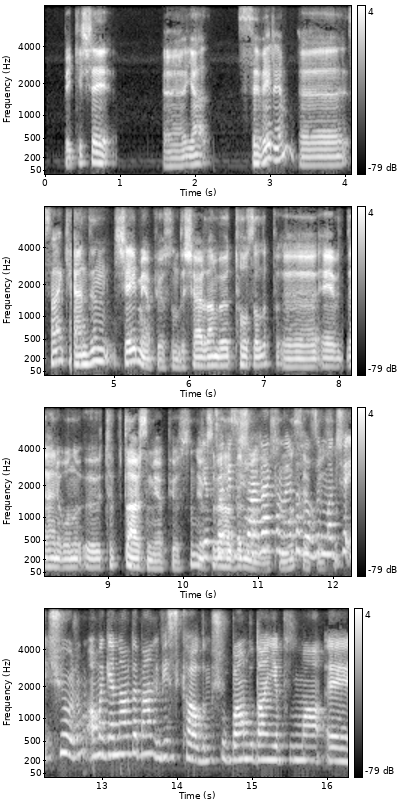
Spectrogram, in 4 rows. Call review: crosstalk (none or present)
present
